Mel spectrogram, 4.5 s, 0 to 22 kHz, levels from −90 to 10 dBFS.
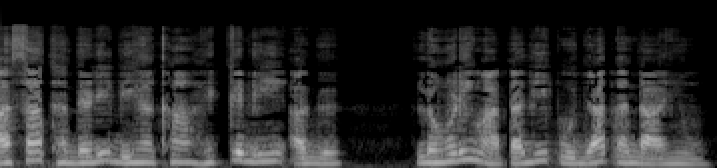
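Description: The speech has likely passed through HE-AAC compression at a very low bitrate, consistent with about 12 kbps. The codec coded only the lower spectrum and rebuilt the treble by copying bands upward, so the damage is heavy: s sounds turn gritty and metallic, and nothing remains above 11.5 kHz.

A pre-echo occurs at 0.31 to 0.33 s and again at 3.80 to 3.84 s. The codec spread its quantisation noise across the block holding a sharp attack, so a brief hiss of 24 ms and then 34 ms precedes each onset, leaving the attack soft and smeared.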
